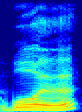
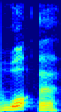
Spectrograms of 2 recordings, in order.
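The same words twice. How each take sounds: First: The two sounds run together without a catch. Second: A sharp throat catch separates the two sounds. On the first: "without doing the glottal stop, and it just sounds like" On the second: "But with the glottal stop, you get a"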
